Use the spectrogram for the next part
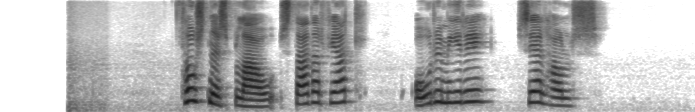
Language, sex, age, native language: Icelandic, female, 50-59, Icelandic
